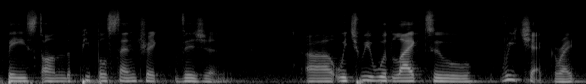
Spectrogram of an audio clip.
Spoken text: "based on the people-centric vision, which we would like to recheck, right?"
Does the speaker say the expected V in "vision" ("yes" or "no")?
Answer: yes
